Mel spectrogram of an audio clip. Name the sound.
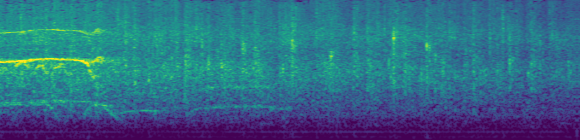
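audience applauding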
